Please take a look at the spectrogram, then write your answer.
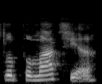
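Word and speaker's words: дипломатія: So he may not have understood what they meant by diplomacy because in in Ukrainian it's diplomatia, you know, is how you say it in Ukrainian.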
